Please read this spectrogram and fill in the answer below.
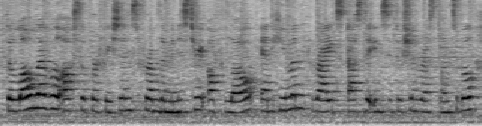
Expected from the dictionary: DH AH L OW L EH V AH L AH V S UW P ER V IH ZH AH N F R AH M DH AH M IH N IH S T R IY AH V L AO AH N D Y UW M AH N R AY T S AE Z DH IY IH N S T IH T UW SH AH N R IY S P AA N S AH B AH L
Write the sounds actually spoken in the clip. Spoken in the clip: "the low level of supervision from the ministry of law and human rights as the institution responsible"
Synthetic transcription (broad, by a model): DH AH L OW L EH V AH L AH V S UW P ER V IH SH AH N F R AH M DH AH M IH N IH S T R IY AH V L AO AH N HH Y UW M AH N R AY T S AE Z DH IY IH N S T IH T UW SH AH N R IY S P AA N S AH B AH L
